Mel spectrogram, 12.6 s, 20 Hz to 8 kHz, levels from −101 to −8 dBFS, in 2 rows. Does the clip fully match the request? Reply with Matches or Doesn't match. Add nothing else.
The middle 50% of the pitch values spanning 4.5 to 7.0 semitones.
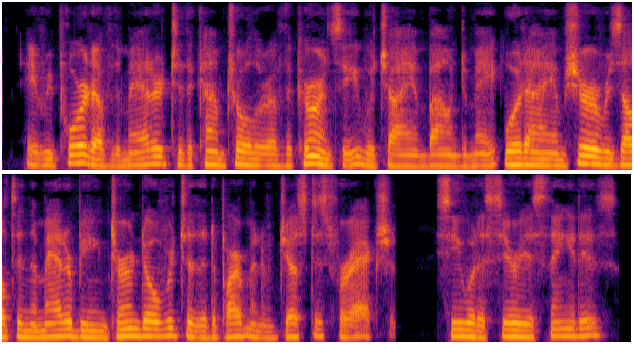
Doesn't match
